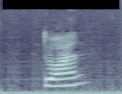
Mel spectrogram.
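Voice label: "duan" second tone, Mandarin Chinese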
